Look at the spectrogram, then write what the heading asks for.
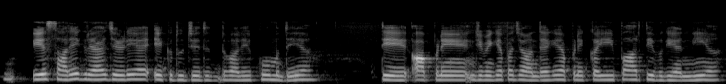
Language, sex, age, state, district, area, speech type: Punjabi, female, 18-30, Punjab, Tarn Taran, rural, spontaneous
